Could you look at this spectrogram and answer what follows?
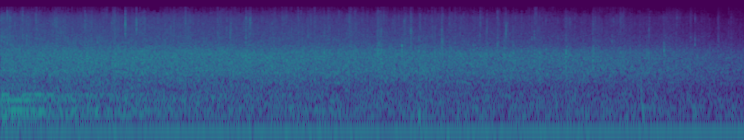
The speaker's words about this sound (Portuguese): Uma bonita salva de palmas para a palavra de Deus.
